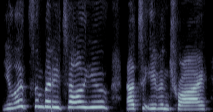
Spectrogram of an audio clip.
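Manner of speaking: high, shocked disbelief; can't believe they let someone say that; incredulous. Retold or imitated. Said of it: "And I'm like".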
